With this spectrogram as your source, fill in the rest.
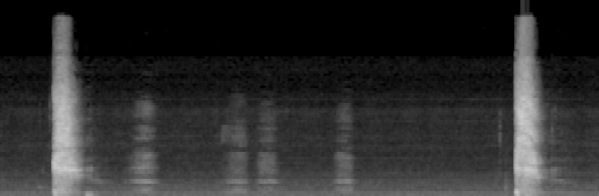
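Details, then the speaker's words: Acted role-play of trying to hold back sneezes while hiding in a closet, nose tickling: two sharp, explosive sneezes about five seconds apart with faint breathy sounds between in a quiet room. "Oh, they're too strong to hold back. It tickles so much. I'm going to sneeze again."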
